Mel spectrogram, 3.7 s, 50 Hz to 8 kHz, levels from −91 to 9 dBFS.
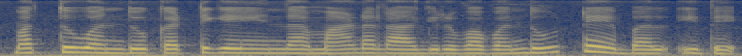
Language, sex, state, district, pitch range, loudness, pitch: Kannada, female, Karnataka, Bidar, 205-230 Hz, -15 LUFS, 215 Hz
